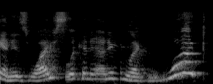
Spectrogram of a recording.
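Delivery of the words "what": high-pitched imitation of a stunned wife; mock incredulous. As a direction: voice the wife's disbelief, shooting up high. Wife reacts to husband's secret.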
